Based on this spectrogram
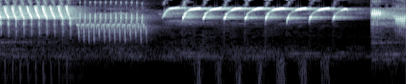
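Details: Canary song stimulating females to mate and nest: a rapid buzzy trill dropping lower, then a neat series of about eight sharp downslurred chirps.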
